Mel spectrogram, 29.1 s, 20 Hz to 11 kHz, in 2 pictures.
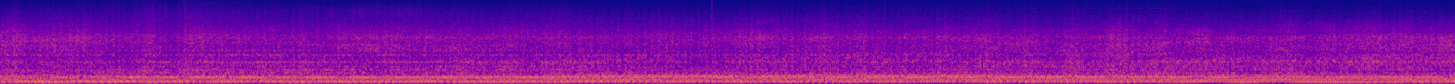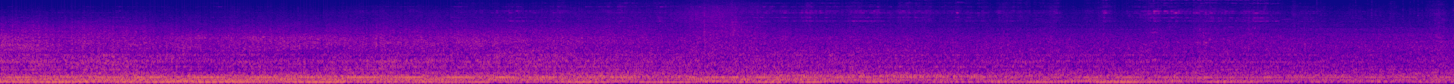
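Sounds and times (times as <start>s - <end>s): diesel locomotives droning: 0.0s - 29.0s.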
